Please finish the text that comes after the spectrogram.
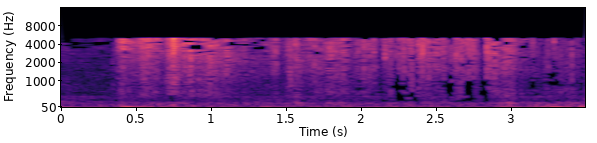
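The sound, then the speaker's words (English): Soft rustling and crinkling of a curled paper sheet being uncurled and handled while reading from it, with irregular crackles and brushing sounds over a few seconds and no voices. “Okay, and so, you know, my paper's curled under here. Can't read it all.”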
